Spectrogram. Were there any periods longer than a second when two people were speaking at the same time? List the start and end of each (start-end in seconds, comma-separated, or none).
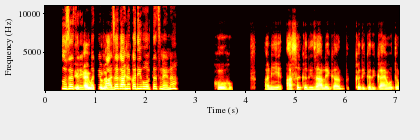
0.6-2.1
